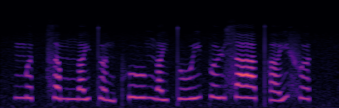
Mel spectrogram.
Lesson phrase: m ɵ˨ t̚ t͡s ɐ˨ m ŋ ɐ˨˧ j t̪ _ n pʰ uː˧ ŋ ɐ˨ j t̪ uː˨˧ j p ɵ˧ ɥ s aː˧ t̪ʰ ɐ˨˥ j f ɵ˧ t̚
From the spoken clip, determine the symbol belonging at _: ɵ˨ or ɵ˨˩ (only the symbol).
ɵ˨˩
